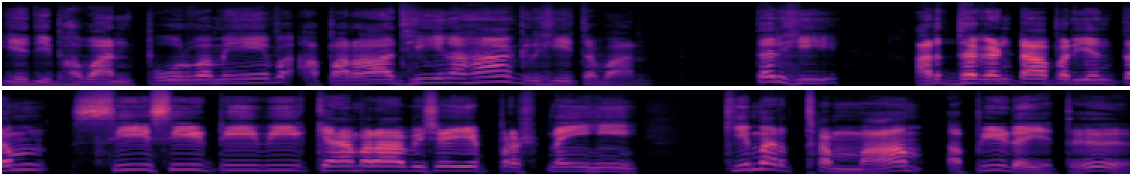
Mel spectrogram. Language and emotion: Sanskrit, angry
